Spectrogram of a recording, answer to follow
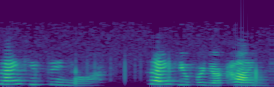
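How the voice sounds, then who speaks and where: High, gentle young maiden in old radio. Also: female voice, animated, moderate pace. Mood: gentle, shy. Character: gentle, gracious, beguiling young daughter of a scientist. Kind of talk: 1940s radio acting. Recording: muffled 1940s radio recording.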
